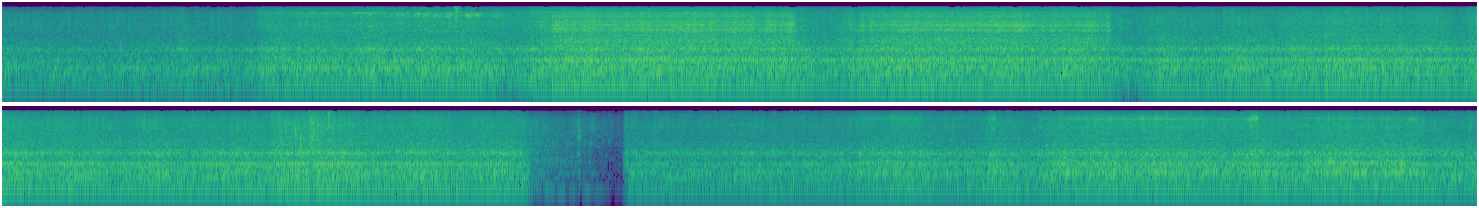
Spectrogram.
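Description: Boxford metalworking lathe turning a metal bar: the motor and drive run steadily while the tool cuts, adding a hiss of cutting that is loudest from about three to eleven seconds in. The sound cuts out briefly about twenty seconds in, then carries on.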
